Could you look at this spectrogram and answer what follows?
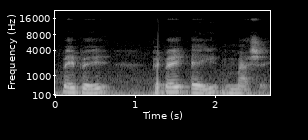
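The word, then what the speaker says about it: papier-mâché: Now see the next, paper mache, pronounced pepe mache.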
